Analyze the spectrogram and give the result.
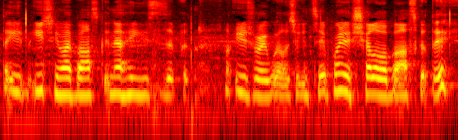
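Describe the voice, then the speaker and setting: An Australian woman in her forties with a croaky voice, talking casually and wearily through her day at home in a vlog. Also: fairly high pitch, steady tone, racing, darkish tone, slight background noise. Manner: tired, rambling, self-talking. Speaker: vlogger. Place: indoors at home.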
